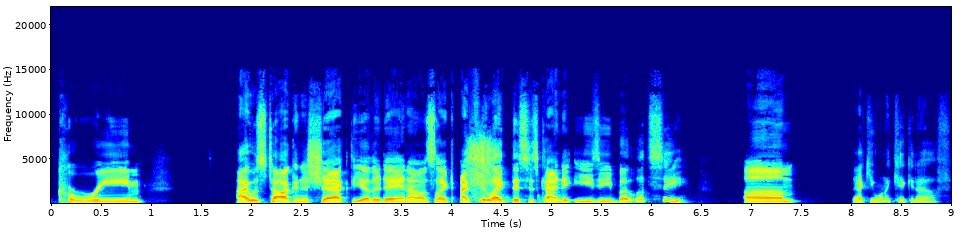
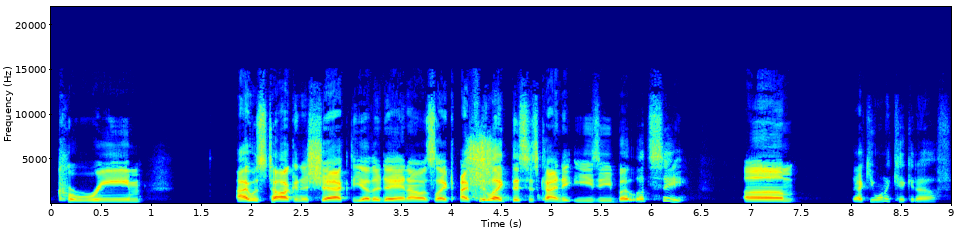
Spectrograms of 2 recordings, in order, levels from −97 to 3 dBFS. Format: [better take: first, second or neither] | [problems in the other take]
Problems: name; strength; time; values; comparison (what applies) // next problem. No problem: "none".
first | thin; very; fading below 500 Hz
